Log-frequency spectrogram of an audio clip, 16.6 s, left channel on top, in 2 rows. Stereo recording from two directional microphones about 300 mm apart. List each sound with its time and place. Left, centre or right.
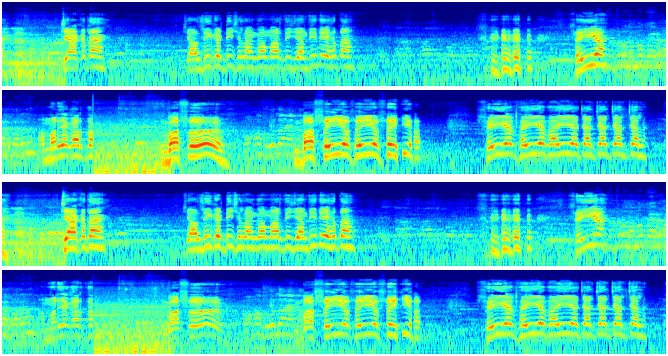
0.7 s speech: right
2.3 s speech: centre
6.1 s speech: centre
8.8 s speech: centre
